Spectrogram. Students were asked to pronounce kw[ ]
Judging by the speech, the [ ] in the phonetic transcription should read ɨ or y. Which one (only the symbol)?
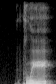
y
